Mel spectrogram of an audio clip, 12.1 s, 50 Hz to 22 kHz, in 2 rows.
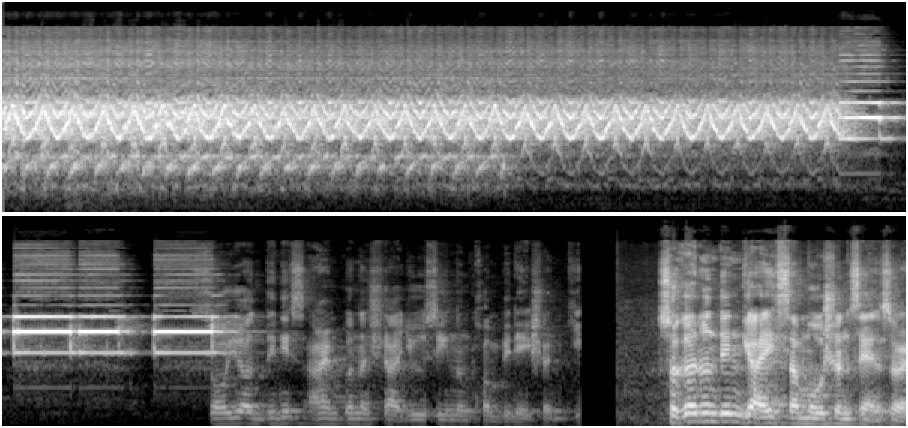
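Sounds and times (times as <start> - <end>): alarm siren warbling: 0.0 - 7.6
steady alarm tone: 0.0 - 7.6.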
